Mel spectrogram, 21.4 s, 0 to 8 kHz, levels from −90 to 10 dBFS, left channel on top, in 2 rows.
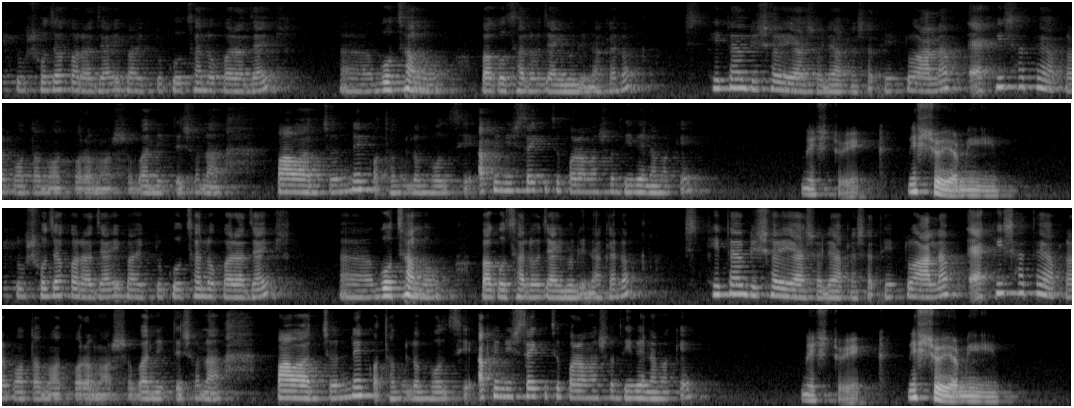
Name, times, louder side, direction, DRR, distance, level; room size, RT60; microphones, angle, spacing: voice 1, 0.0-2.7 3.4-4.4 4.8-6.4 6.8-17.6, right 3 dB, 55° right, 11 dB, 0.7 m, -36 dB
voice 2, 18.7-19.3 19.8-20.7, right 2 dB, 15° right, 14 dB, 0.4 m, -30 dB
11.0 x 10.5 x 4.1 m, 0.88 s
head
